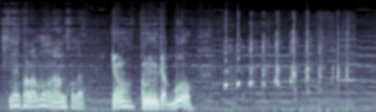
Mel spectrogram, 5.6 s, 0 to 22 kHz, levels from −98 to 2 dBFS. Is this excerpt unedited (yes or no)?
yes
